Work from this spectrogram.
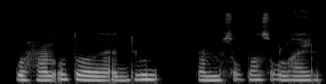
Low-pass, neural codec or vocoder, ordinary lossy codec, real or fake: none; none; none; real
